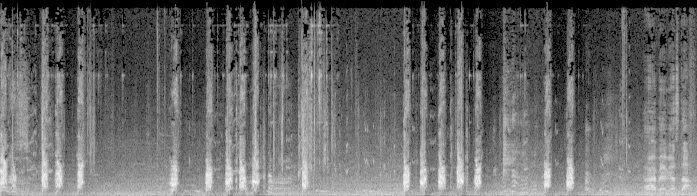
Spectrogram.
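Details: Rocky, a small pet dog riding in a car on the way to see family, barking at the windshield wipers: sharp high yappy barks in quick clusters of two to four, pauses between, ending in whiny yips over low road hum.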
